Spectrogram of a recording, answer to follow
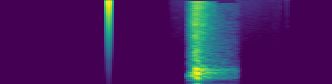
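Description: Sound effects of an animated YouTube subscribe-button graphic: a tiny click a little under a second in, then a short, louder pop with a low thump about a second and a half in as the subscribe button appears.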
